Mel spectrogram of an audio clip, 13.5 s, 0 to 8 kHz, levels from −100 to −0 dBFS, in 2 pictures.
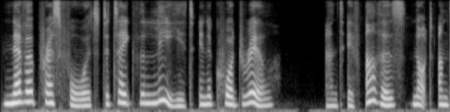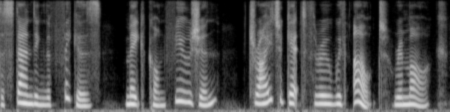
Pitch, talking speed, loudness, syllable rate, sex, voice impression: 215 Hz, 110 wpm, -19 LUFS, 3.4 syllables/s, female, very feminine, slightly adult-like, slightly middle-aged, very thin, tensed, slightly weak, bright, hard, very clear, slightly fluent, slightly cute, slightly cool, very intellectual, refreshing, very sincere, very calm, very friendly, reassuring, slightly unique, very elegant, sweet, lively, very kind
